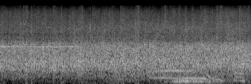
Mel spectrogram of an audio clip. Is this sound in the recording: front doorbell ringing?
no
